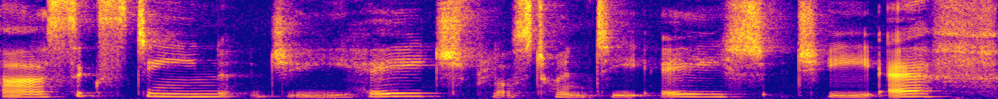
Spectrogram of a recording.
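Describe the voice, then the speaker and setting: Speaking very slowly in an Irish accent, a woman talks with hardly any pauses. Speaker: maths teacher. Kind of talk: tutorial.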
